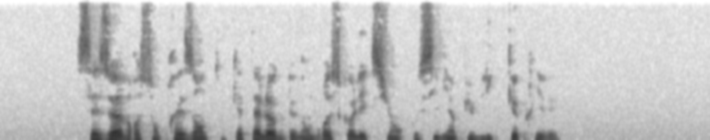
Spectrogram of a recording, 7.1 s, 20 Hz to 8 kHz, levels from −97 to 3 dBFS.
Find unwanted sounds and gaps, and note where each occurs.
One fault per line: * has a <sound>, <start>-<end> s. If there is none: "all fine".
all fine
